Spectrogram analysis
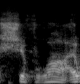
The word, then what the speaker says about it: Cheviot: You have to pronounce it like Chivwa.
